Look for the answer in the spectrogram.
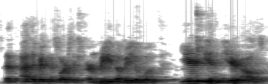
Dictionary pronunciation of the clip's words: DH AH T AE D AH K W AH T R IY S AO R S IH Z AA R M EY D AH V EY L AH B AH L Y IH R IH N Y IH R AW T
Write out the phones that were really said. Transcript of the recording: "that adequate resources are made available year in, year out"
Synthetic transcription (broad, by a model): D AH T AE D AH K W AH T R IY S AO R S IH S AA R M EY D AH V EY L AH B AH L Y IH R IH N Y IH R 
